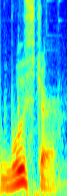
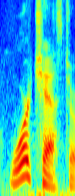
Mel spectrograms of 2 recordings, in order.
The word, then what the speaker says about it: Worcester: Brawley that word Worchester it's unfortunately pronounced Wooster emphasis on the whoo what you didn't see and will probably see it for the patreon blooper is us arguing about how to pronounce Worchester or Wooster as I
